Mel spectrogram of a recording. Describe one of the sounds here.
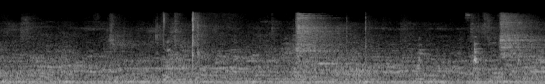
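A man strains and grunts under a heavy load.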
